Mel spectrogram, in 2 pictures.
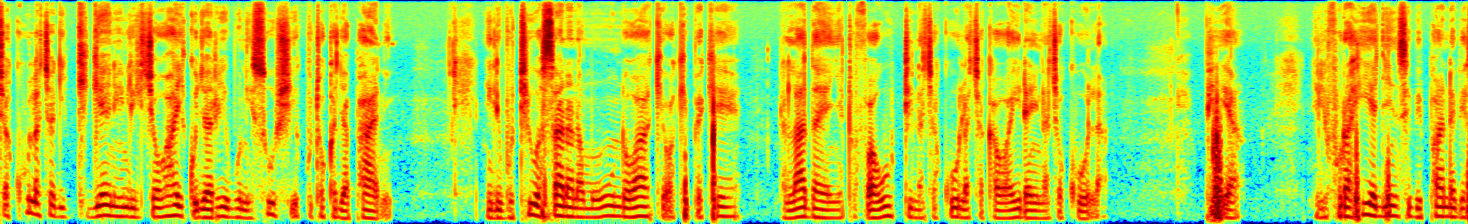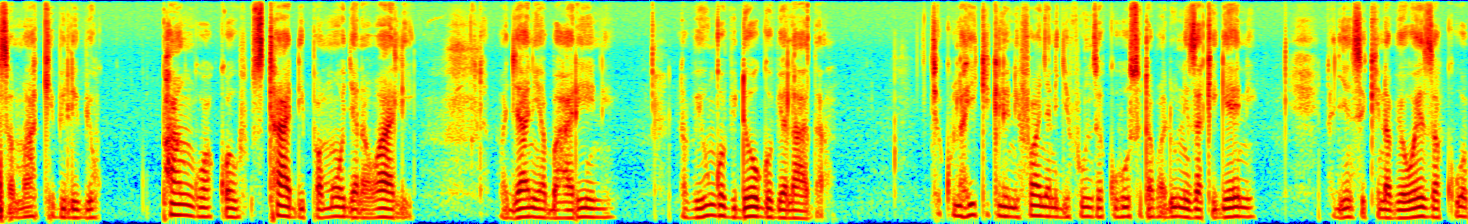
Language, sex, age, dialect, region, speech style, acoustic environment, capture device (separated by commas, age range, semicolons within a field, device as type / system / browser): Swahili, male, 25-34, Kenya - Mombasa, Kenya, relaxed; focused, silence, mobile / Linux / Chrome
